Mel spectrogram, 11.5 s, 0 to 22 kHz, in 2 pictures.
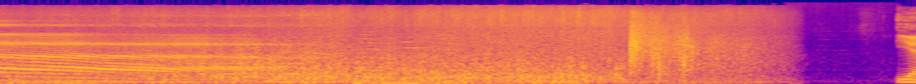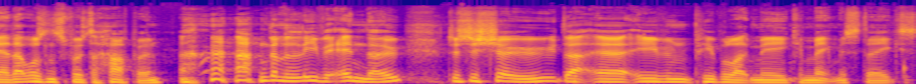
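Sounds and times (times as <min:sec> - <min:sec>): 
loud continuous rumbling thunder sound effect: 0:00.0 - 0:05.0
brief sharp crackle of a storm: 0:00.0 - 0:05.1
steady heavy rain sound effect: 0:00.0 - 0:05.1
speech: 0:05.6 - 0:11.4.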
